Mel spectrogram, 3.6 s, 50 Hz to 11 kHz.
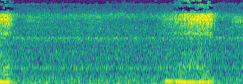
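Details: Sleeping 14-month-old pug puppy Kyro: a quiet stretch of steady room hiss, then a single low, droning snore near the end lasting under a second.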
